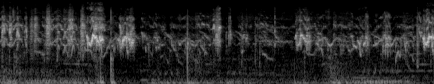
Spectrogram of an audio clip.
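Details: Aviary budgerigars making high twittering chirps and short squawky notes in quick clusters, with a brief quieter stretch midway before chatter resumes.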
